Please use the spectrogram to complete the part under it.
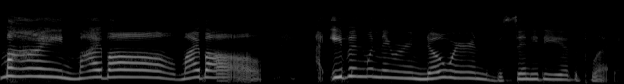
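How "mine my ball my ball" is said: mock very slow, high kid's yell, "mine" stretched long. Retelling what a kid on a soccer team kept shouting: imitating a kid yelling. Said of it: "always yelling".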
